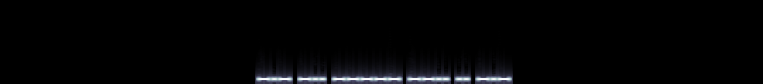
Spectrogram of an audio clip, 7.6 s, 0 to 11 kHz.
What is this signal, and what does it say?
Morse code, heard as a keyed tone, about 36 wpm, 700 Hz. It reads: KD0ZIK
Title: USA Call Signs - 6 Characters - Repeated 3x - 35wpm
